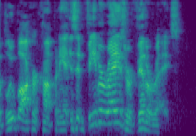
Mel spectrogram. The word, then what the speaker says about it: VivaRays: Is it VivaRays or VivaRays? VivaRays.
